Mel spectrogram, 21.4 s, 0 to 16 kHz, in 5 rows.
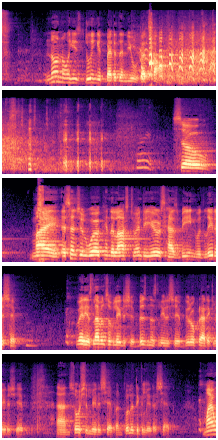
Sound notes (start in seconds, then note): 5.9 laughter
